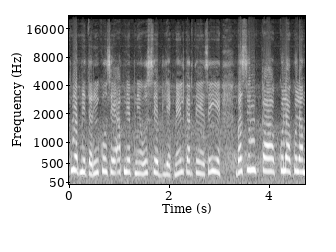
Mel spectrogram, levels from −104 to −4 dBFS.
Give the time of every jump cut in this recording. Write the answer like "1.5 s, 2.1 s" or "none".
none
